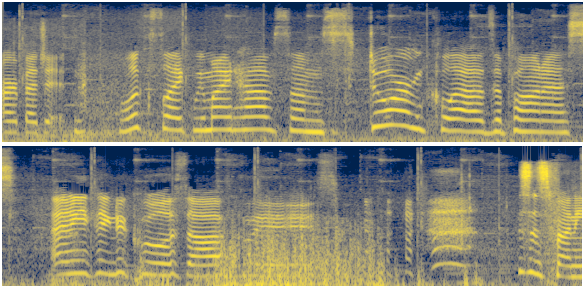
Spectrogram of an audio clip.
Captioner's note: laughter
